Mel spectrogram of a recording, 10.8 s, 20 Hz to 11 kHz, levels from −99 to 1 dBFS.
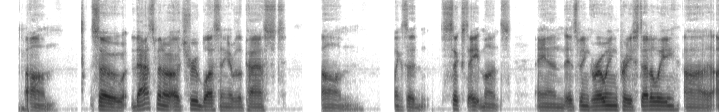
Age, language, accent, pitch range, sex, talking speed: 30-49, English, American, 95-105 Hz, male, 145 wpm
